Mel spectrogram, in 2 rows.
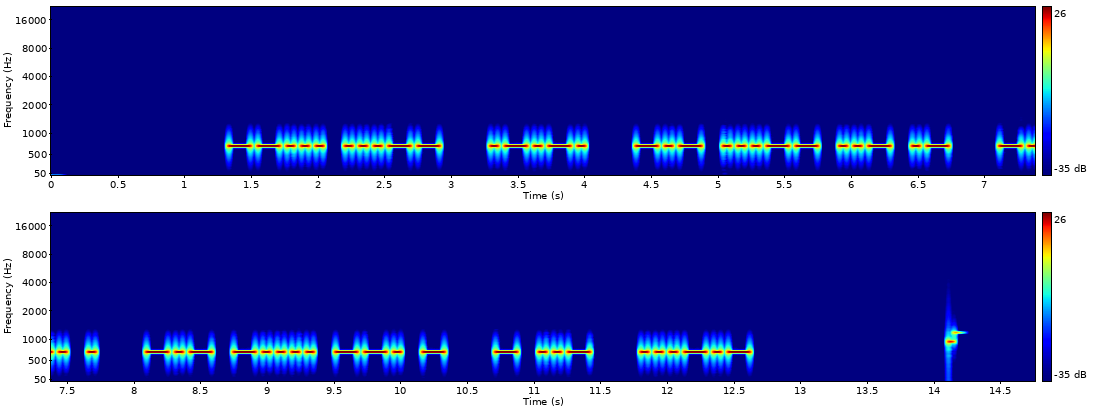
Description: Morse code, heard as a keyed tone, about 22 wpm, 700 Hz. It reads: 73 <AR> K3UA DE K6GT TU <SK>
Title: Practice QSO - Exchange 4 - Ending - 22wpm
